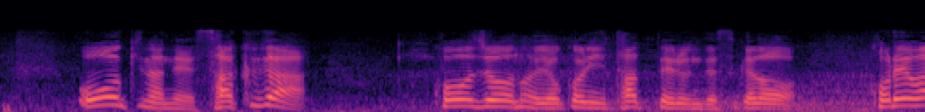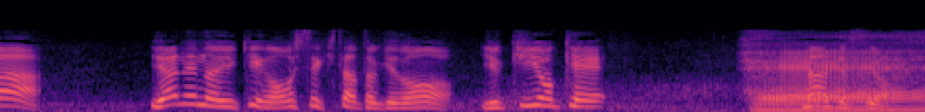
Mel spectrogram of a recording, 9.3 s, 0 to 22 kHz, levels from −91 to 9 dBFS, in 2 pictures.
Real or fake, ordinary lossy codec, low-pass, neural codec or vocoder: real; none; 7.2 kHz; none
